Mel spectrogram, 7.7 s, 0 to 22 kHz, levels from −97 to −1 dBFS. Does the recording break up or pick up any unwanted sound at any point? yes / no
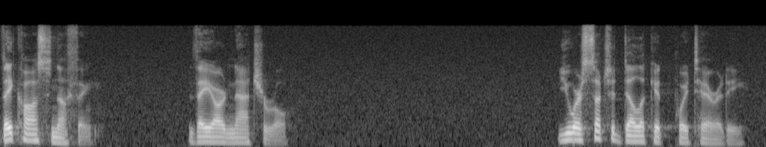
no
